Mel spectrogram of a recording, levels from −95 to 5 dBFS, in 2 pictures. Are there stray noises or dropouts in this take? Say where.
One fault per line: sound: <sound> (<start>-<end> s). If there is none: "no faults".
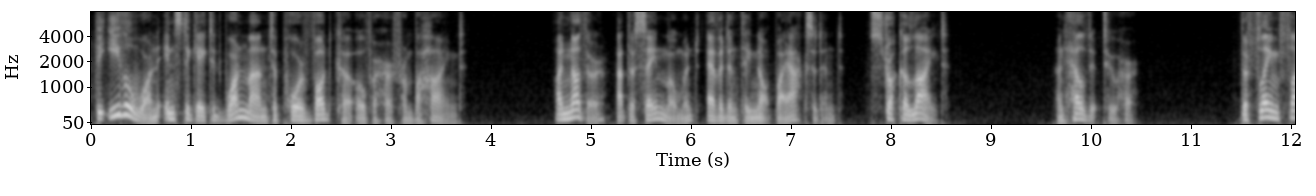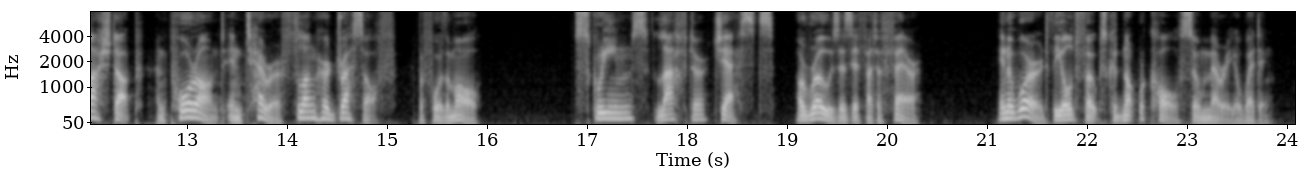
no faults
